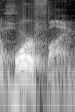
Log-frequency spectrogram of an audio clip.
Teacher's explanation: you can kind of hear that like the single r is transformed like a double r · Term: rolling r sound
